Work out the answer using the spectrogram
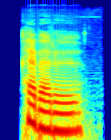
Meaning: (verb) present participle of hever; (noun) couch, sofa, ottoman
- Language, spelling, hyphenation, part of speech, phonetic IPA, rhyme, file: Hungarian, heverő, he‧ve‧rő, verb / noun, [ˈhɛvɛrøː], -røː, Hu-heverő.ogg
